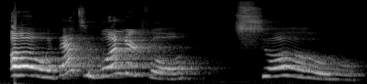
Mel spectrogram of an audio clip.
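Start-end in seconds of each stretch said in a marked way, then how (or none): 0.1-2.0 slow, loud, gushing fake delight; overly bright salesy. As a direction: gush like a cheesy infomercial host. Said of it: "You sound like a cheesy infomercial".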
